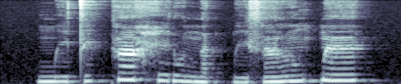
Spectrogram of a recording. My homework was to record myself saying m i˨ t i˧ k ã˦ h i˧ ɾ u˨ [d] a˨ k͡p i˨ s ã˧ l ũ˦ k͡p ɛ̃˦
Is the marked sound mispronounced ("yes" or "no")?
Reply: yes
